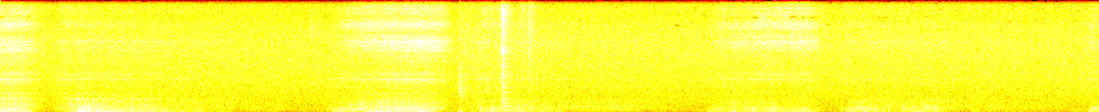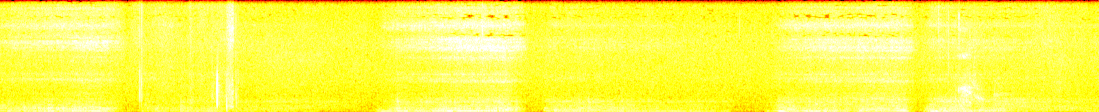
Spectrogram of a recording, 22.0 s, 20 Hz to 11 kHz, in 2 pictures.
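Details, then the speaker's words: Person snoring while asleep: soft, irregular snoring with rough breaths every three to four seconds, roughly 15 a minute, with clicks and snorts between. "this is you snoring"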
